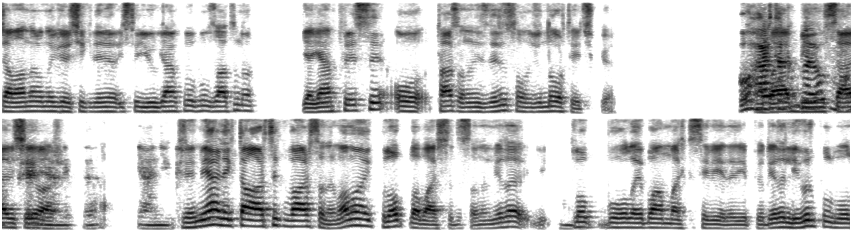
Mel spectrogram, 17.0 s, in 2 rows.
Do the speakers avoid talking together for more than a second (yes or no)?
no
